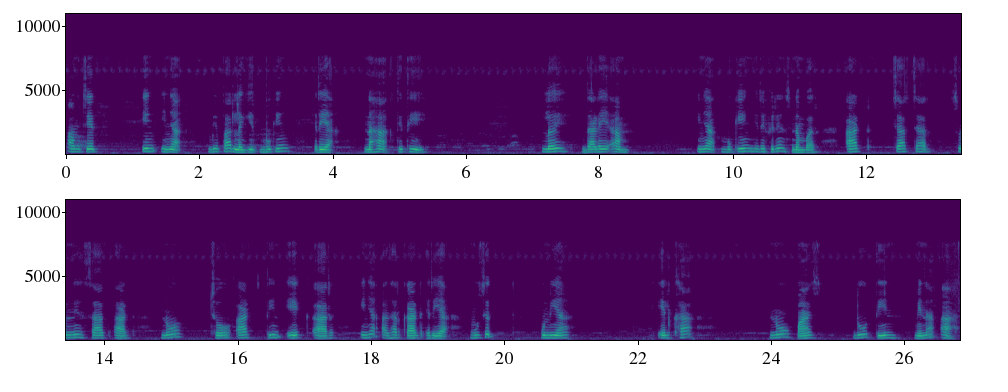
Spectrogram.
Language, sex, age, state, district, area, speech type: Santali, female, 45-60, Jharkhand, Bokaro, rural, read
